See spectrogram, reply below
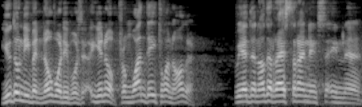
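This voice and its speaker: Middle-aged Italian-accented man, higher voice. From Italy. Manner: halting, filler-heavy, animated with laughs. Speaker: restaurant co-owner. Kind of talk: casual interview chat.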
